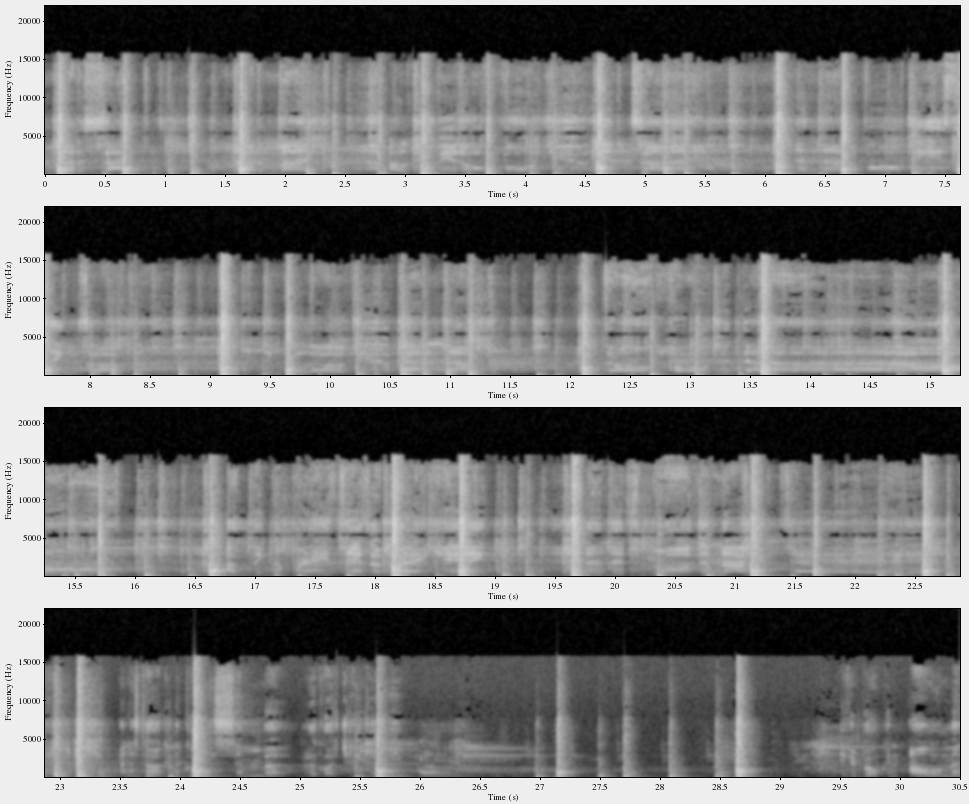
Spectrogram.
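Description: Cajón played by hand in a steady groove of deep bass thumps and sharper slaps, over a recorded pop song with guitar and singing. Near the end the music thins out to a few scattered strikes with short gaps between them.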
